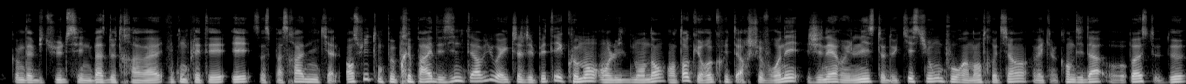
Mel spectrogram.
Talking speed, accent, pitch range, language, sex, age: 230 wpm, French, 105-125 Hz, French, male, 20-39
